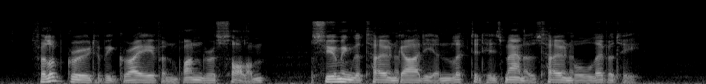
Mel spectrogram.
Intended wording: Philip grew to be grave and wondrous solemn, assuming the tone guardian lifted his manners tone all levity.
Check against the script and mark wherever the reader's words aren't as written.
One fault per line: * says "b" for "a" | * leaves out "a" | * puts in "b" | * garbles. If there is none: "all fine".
all fine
